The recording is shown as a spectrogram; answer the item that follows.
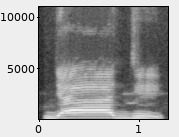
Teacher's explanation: huruf jim adalah huruf yang memiliki makhraj tengah lidah bertemu dengan langit-langit atas. Jaji. Tidak boleh dibaca terlalu terlalu becek.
